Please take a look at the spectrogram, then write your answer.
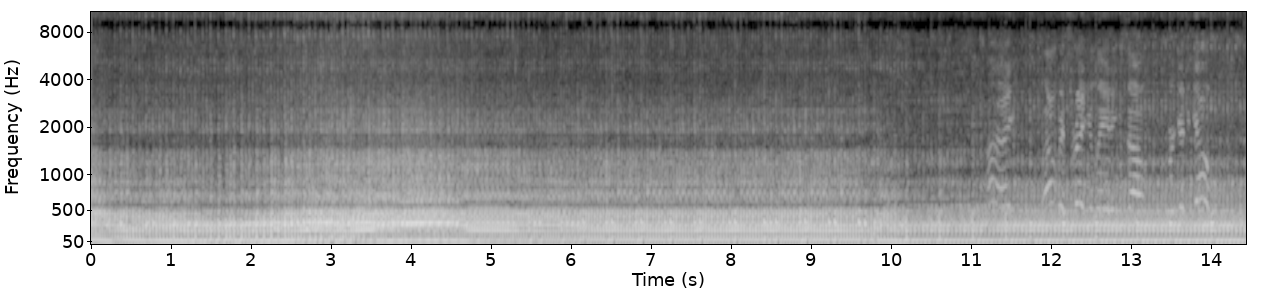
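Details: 1982 Honda Magna V45 VF750C V4, cold start without choke; settles into a firm, even idle and revs up smoothly, with a louder, raspier exhaust note. Otherwise healthy.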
